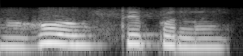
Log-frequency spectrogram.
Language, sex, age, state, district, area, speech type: Marathi, female, 30-45, Maharashtra, Beed, urban, conversation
